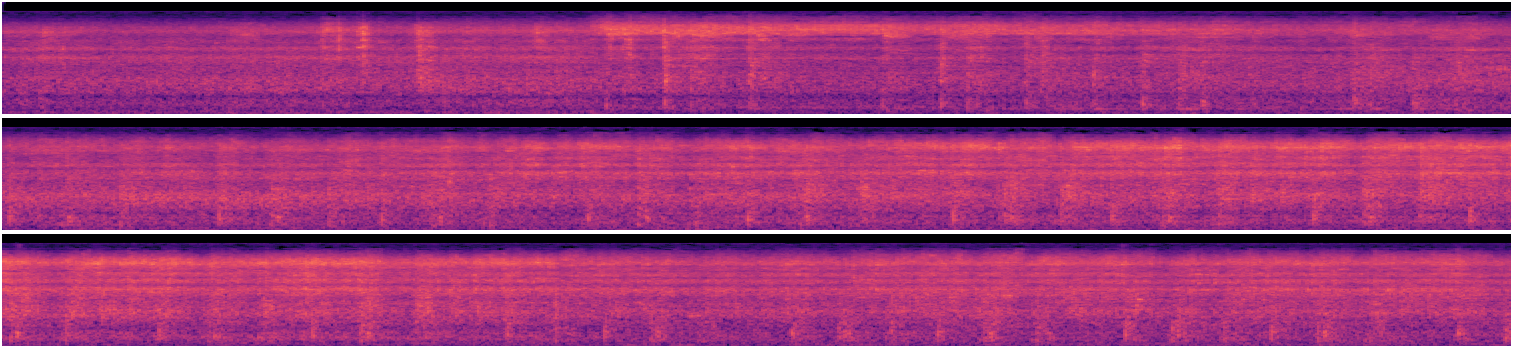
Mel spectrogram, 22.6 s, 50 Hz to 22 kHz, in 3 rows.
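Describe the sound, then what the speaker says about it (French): A pair of SNCF BB 66000 diesel locomotives running in multiple under catenary hauls a train of empty wagons, making a steady loud rumble with a continuous run of rhythmic wheel clicks and clatter that grows a little busier midway. "Toujours sous caténaire, cette UM ramène une rame vide au faisceau d'échange de Gemont."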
